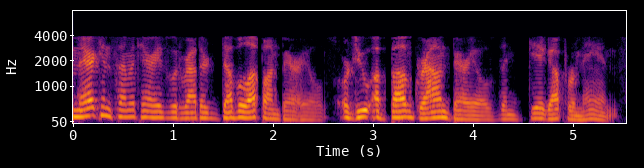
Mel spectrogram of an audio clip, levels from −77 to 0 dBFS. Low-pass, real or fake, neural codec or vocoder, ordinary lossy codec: 7.2 kHz; fake; vocoder, 44.1 kHz, 80 mel bands, Vocos; AAC, 16 kbps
